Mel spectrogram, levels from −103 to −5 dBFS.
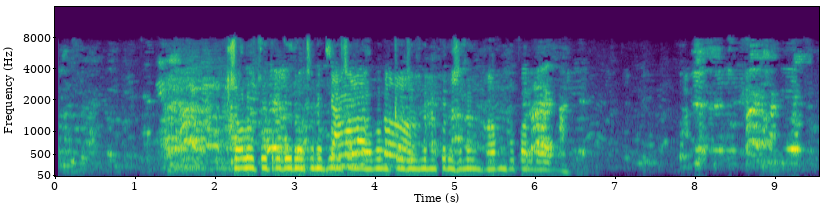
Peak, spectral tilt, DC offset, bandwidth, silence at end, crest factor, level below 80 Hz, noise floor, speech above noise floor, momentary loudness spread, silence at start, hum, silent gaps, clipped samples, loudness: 0 dBFS; -4.5 dB/octave; under 0.1%; 8.2 kHz; 0.2 s; 16 dB; -58 dBFS; -52 dBFS; 38 dB; 17 LU; 0.05 s; none; none; under 0.1%; -16 LUFS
